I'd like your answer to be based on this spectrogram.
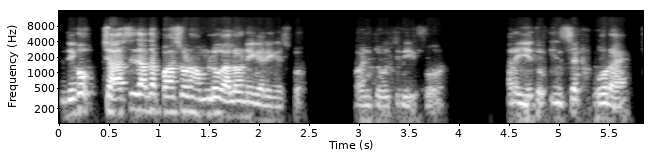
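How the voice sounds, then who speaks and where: A man's voice: mid-range voice, steady tone, a little fast, a bit bright, muffled recording. A man teaching a casual coding lesson over his screen, thinking aloud and correcting himself as he goes. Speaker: programming teacher.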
